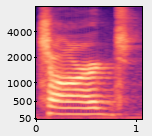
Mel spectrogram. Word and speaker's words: Charge: Não é charge, é charge, ok? Charge, a pronúncia.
